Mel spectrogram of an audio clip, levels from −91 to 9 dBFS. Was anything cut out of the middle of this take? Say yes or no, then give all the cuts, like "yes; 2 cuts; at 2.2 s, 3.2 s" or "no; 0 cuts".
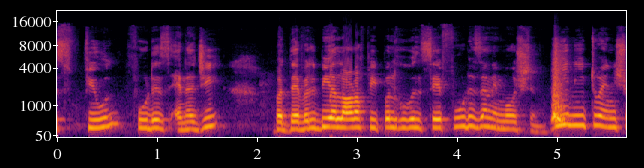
yes; 1 cut; at 4.8 s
